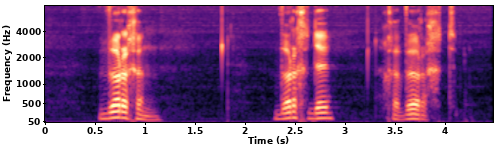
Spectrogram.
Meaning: to strangle, to strangulate
- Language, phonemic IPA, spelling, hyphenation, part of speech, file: Dutch, /ˈʋʏr.ɣə(n)/, wurgen, wur‧gen, verb, Nl-wurgen.ogg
